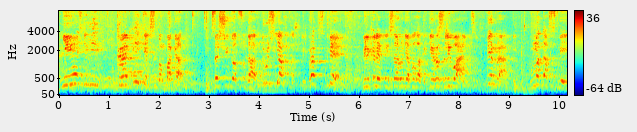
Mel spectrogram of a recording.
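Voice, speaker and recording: An actor playing a scornful young idealist gentleman in a verse radio play, declaiming with impassioned, biting sarcasm. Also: high-pitched. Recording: echoey, distant stage sound with audience.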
